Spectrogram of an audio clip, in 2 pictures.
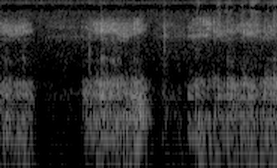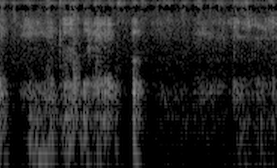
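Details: Female Savannah cat Binah purring indoors, a softer, continuous low rumble with gentle rises and dips following her breaths, some faint hissy breath sounds over the top.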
